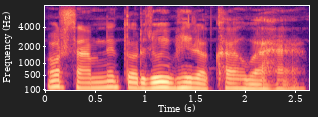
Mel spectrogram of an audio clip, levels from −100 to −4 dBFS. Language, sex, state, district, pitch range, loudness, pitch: Hindi, male, Jharkhand, Palamu, 120-145 Hz, -14 LUFS, 140 Hz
